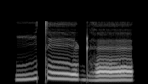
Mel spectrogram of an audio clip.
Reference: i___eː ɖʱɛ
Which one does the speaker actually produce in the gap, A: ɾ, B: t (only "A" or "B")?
B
